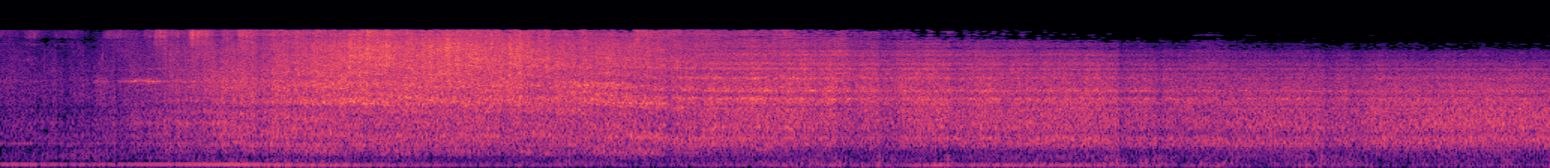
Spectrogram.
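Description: V/Line A class diesel-electric locomotive passing close at speed at the head of a passenger train: a low engine drone, then the carriage wheels rolling over the rails. The noise swells about two seconds in and eases a little near the end as the train draws away.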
